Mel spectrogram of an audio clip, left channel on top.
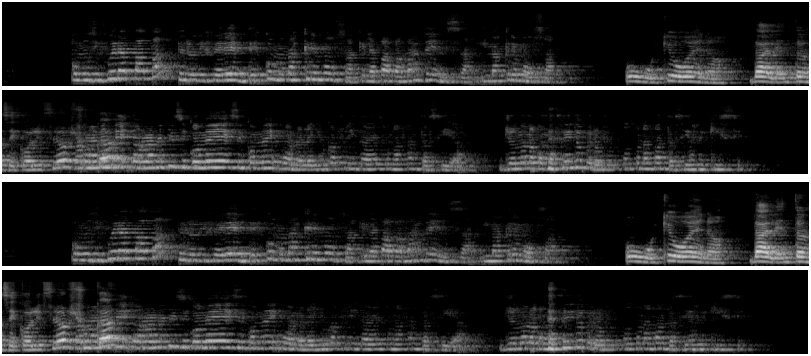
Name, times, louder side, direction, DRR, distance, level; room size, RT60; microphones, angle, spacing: voice 1, 0.7-5.6 8.8-12.7 13.0-15.4, left 1 dB, 80° left, -1 dB, 3.7 m, -30 dB
voice 2, 6.2-7.2 7.5-9.2 13.5-13.8, right 3 dB, 45° right, 7 dB, 0.9 m, -22 dB
22.0 x 10.5 x 3.5 m, 0.86 s
head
